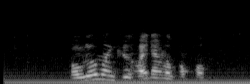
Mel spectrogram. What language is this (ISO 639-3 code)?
tha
